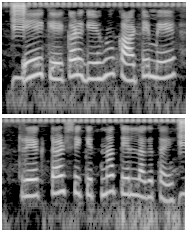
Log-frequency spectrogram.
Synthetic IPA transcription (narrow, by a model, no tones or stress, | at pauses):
eːkeːkəɽɡeːɦũkaːʈemẽʈɾeːkʈəɾsekɪt̪nat̪eːlːɐɡt̪əi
